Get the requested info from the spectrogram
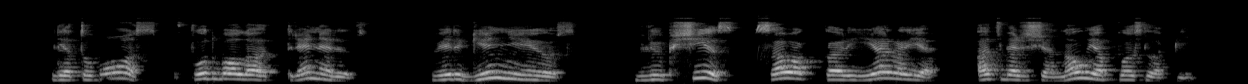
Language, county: Lithuanian, Kaunas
